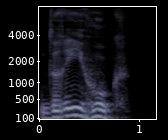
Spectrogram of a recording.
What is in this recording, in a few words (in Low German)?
"Driehuck", kaevels platt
